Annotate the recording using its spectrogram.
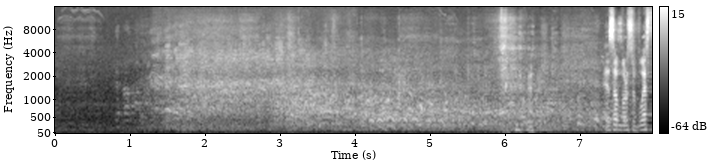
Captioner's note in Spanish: Risas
